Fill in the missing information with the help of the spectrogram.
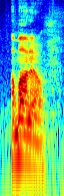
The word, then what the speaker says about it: Amano: Amano.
